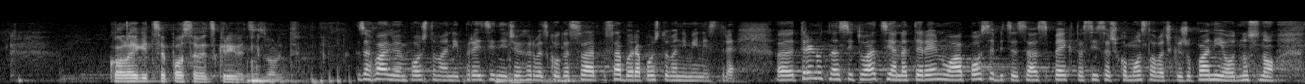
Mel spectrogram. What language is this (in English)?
Croatian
